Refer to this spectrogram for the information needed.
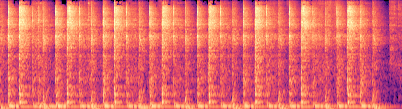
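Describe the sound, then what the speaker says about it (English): A steady electronic drum kit groove with a low, booming floor tom repeating in a regular pattern alongside cymbal hits, loud and continuous with no talking. "You can even use the floor tom, which will sound like this."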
